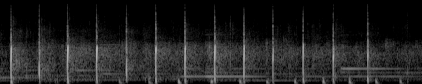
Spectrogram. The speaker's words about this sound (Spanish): Dale un aplauso.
